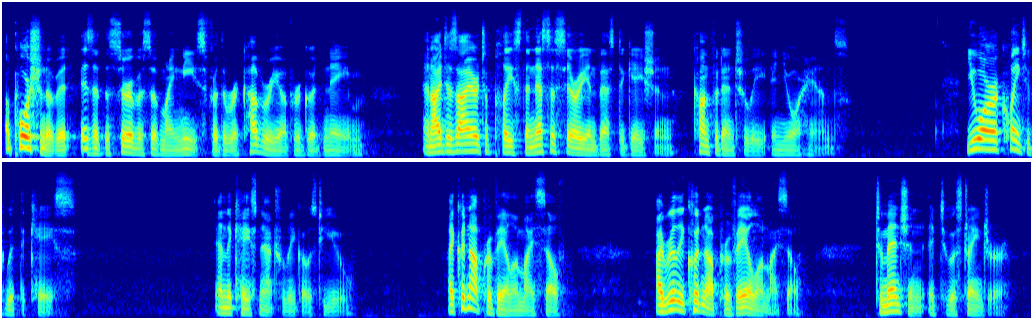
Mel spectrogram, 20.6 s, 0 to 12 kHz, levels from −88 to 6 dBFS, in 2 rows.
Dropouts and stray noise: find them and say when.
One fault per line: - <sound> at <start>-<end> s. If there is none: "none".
none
